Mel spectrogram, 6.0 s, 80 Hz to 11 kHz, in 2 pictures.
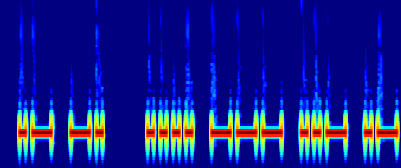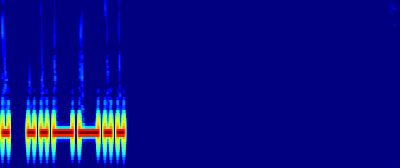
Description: Morse code, heard as a keyed tone, about 25 wpm, 700 Hz. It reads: AN HOUR?
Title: Sentences from Top 1000 Words - Review Part 5 - 25wpm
